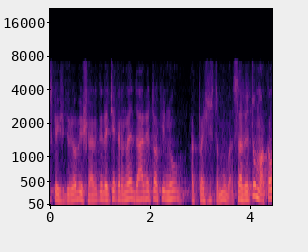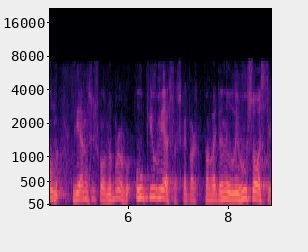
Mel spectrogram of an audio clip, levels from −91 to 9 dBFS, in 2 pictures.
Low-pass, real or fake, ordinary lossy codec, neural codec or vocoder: 7.2 kHz; fake; Opus, 16 kbps; codec, 16 kHz, 2 kbps, FunCodec, trained on Chinese and English, 25 frames a second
